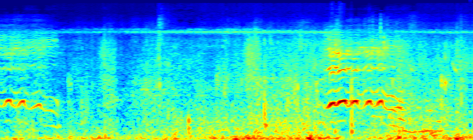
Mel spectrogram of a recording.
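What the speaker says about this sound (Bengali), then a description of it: "এখানে দেখা যাচ্ছে যে ছাগল আছে হ্যাঁ, ছাগল পালন করতেছে মানুষ" Goats bleat on a sparsely settled coastal island in Bhola, Bangladesh, with two wavering calls, one at the start and one near the end, over outdoor wind and ambient noise.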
